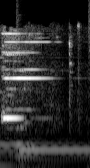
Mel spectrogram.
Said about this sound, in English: And the bell is ringing.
